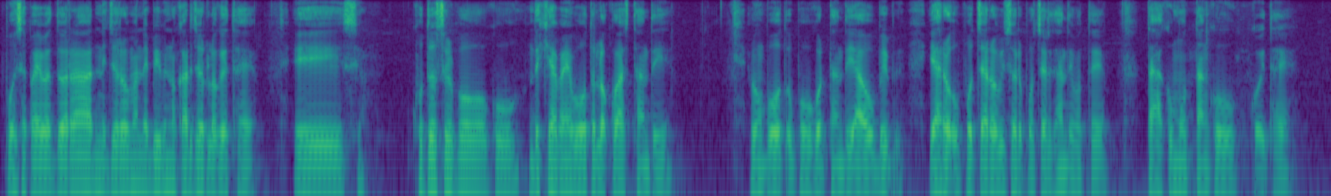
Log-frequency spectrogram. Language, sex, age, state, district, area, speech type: Odia, male, 18-30, Odisha, Kandhamal, rural, spontaneous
